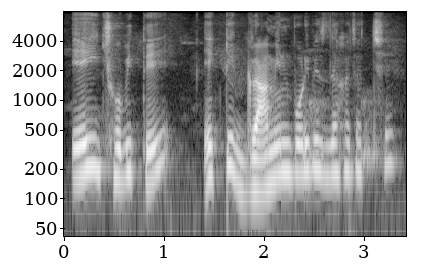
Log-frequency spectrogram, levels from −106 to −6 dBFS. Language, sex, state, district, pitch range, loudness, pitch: Bengali, male, West Bengal, Alipurduar, 170-200 Hz, -21 LUFS, 185 Hz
